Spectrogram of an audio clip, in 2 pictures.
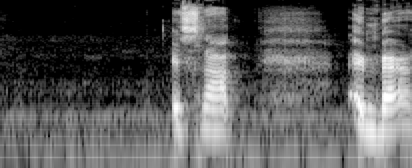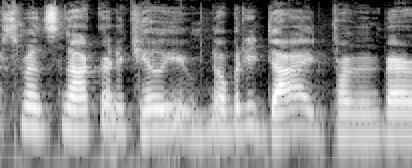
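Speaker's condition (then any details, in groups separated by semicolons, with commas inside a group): Cerebral palsy; speech noticeably atypical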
